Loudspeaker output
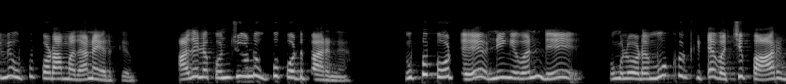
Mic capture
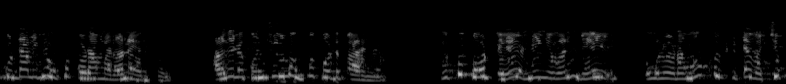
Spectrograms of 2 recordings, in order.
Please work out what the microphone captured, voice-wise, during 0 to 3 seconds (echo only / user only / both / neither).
echo only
